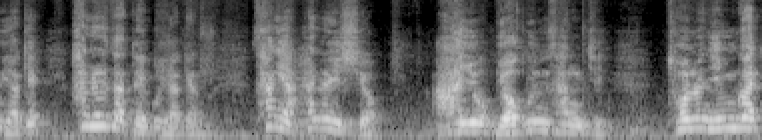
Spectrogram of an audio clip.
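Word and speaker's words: 上邪: 자, 그게 상야라는 시예요. 상야. 이거 읽으라고 했더니 상사에는 무식하다고 그래요. 이때는 야라고 읽어요.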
